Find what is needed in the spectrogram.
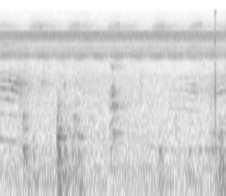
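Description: Night insects chirping steadily in a continuous high-pitched trill, with a few faint short sounds underneath.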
